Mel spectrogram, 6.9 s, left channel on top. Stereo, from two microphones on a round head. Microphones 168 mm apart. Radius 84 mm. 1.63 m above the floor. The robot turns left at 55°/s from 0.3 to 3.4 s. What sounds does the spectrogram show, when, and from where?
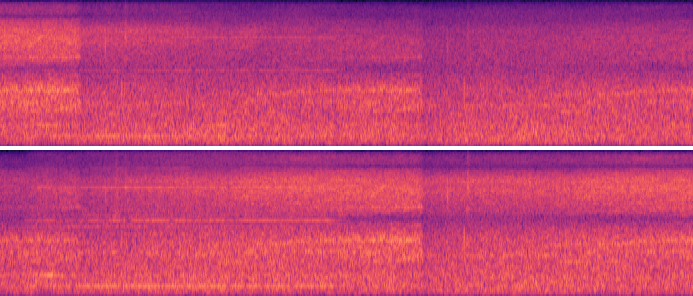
0.0 s a vehicle: 65° left; by 6.9 s 105° right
